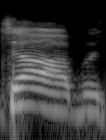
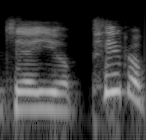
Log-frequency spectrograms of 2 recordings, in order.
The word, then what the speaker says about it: job: 근데 여러분 job, Job를 job 해버리죠. JOP로 발음해버리잖아요. 근데 JOP라는 영어 단어는 없어요. 영어에는 없는 단어예요.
